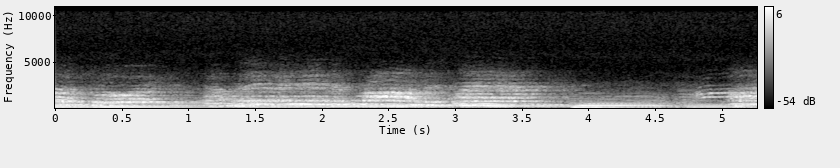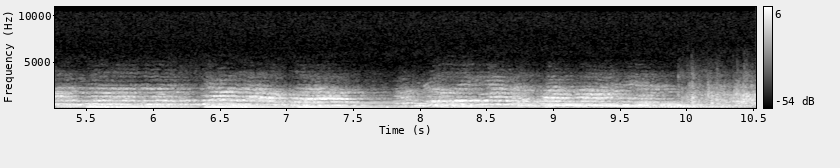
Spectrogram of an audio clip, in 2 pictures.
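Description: A group of young children singing together as a choir, with low, held accompanying notes beneath the voices that change pitch every second or so.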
